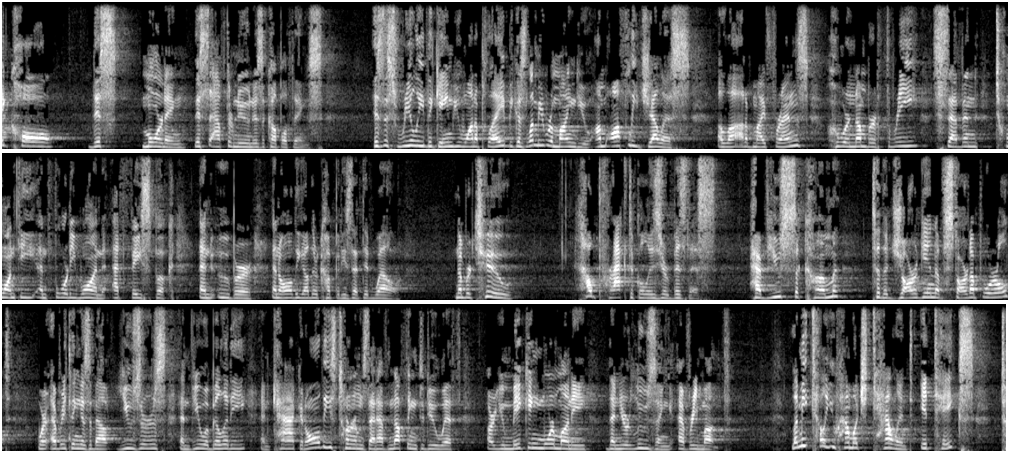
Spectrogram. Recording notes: Keynote in UAE. Getting up in front of the crowd in Dubai.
